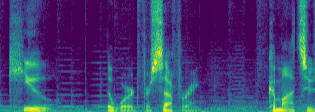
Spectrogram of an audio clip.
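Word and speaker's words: 九: And 9 is pronounced Q, the word for suffering.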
